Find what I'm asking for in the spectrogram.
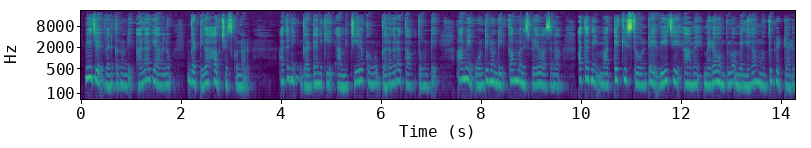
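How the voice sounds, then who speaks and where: A woman narrating a scripted romantic audio story in a steady storytelling manner. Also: medium pitch. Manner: smooth storytelling.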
